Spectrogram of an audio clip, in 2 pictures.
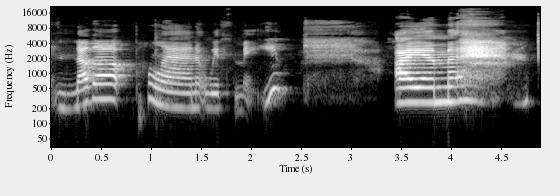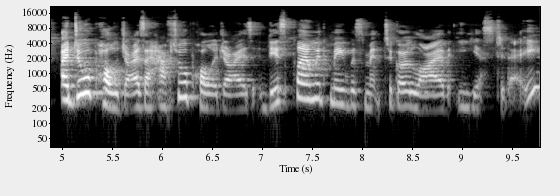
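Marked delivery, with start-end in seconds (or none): none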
